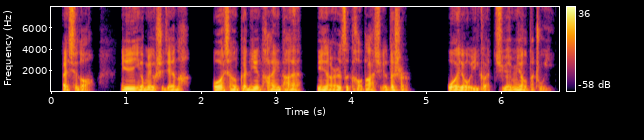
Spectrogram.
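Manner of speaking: usual speaking voice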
